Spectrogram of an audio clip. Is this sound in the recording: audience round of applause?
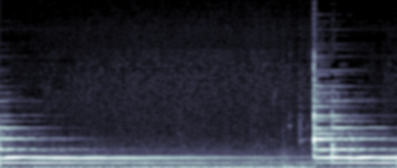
no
